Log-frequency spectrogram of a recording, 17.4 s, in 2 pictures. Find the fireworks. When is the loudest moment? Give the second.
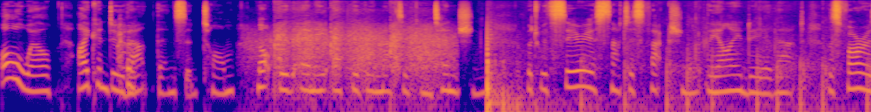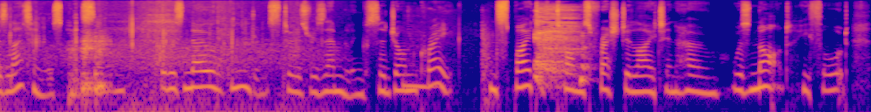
5 s.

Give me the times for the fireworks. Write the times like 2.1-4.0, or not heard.
2.4-8.8.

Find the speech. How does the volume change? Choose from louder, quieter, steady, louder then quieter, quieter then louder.
steady.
